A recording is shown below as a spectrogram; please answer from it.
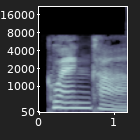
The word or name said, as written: cuenca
